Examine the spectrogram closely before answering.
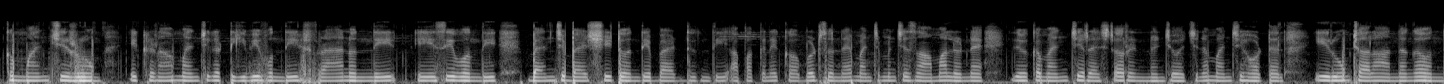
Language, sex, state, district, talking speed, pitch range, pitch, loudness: Telugu, female, Andhra Pradesh, Srikakulam, 165 wpm, 170-180 Hz, 175 Hz, -20 LUFS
